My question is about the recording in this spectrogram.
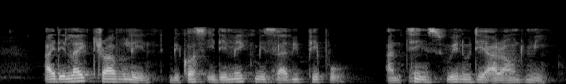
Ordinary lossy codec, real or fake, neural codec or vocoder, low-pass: AAC, 24 kbps; real; none; 5.4 kHz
